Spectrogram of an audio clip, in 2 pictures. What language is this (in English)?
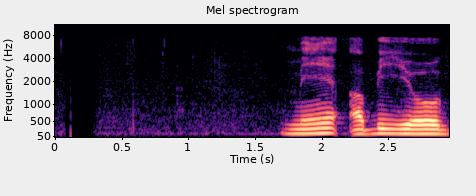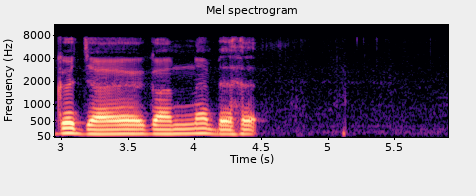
Sinhala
